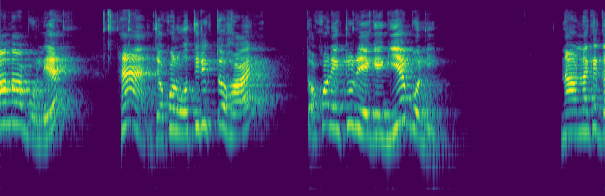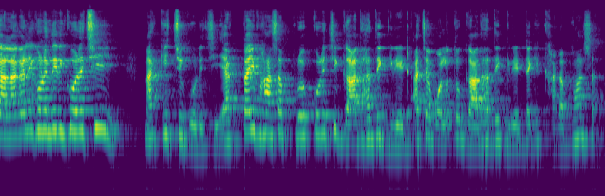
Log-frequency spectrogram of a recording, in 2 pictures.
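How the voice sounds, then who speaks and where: A high-pitched woman in her thirties, speaking as a temple priestess and answering her critics. She talks in an indignant, questioning way, putting one rhetorical question after another to her viewers. Her voice rings around an echoey room. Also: sharp tone. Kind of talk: casual monologue to viewers.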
